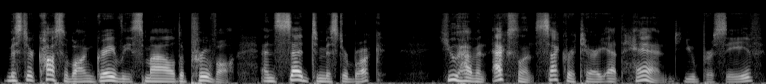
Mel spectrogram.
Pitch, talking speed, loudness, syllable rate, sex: 145 Hz, 150 wpm, -21 LUFS, 5.1 syllables/s, male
